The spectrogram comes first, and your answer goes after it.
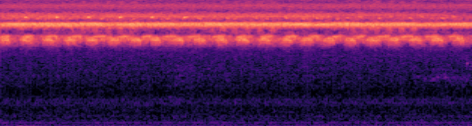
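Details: Insects chirping in a steady, dense chorus, high-pitched pulsing trills layered in several bands that shimmer without pause for the whole stretch, with a faint low hum underneath.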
